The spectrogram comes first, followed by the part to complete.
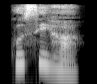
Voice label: "ಕುಸಿಹ", kannada

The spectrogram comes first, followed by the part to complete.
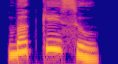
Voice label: "ಭಾಗಸ", Kannada

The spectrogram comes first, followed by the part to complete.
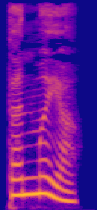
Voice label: "ತನ್ಮಯ", Kannada

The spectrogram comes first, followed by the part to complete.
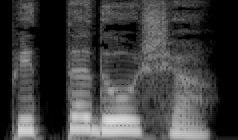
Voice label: "ಪದದೋಷ", Kannada

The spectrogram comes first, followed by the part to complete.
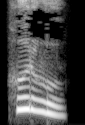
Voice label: "ಹುರ್ವು", Kannada

